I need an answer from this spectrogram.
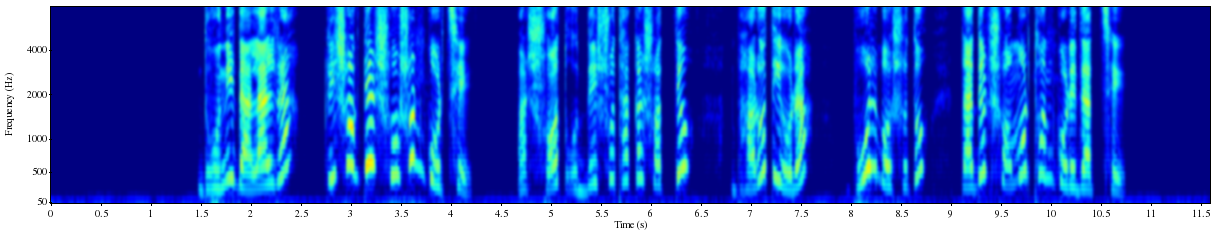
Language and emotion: Bengali, disgusted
